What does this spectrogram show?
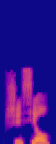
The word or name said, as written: Shi Xiu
